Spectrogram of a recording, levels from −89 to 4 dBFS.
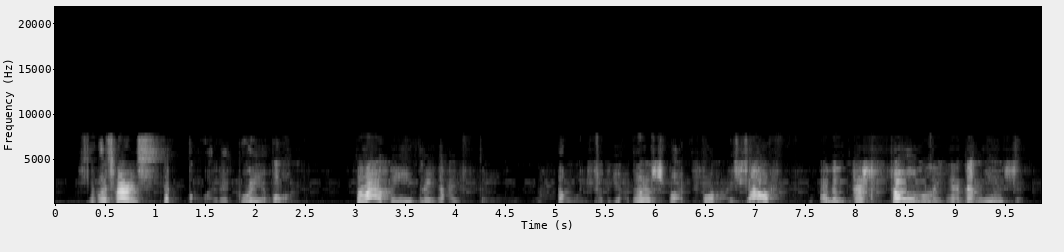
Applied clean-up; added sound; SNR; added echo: neural mask model DeepFilterNet 3.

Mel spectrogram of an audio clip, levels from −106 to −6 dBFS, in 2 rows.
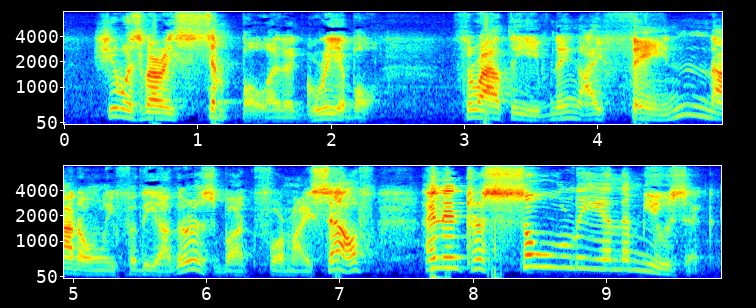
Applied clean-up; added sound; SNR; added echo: none; none; none; none.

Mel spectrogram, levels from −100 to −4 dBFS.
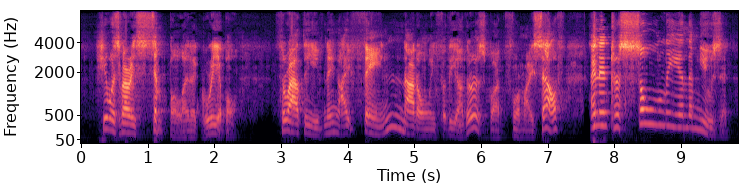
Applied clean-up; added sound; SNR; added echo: neural mask model Resemble Enhance denoiser.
